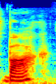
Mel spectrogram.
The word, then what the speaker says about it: Bach: So, you know, sometimes we say it like bach. I don't always go bach. It's bach. Just a little soft there.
